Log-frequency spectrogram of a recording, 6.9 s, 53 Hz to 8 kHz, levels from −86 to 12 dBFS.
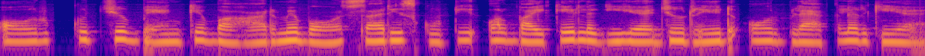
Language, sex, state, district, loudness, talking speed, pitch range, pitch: Hindi, female, Punjab, Kapurthala, -16 LUFS, 175 wpm, 190-215 Hz, 200 Hz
